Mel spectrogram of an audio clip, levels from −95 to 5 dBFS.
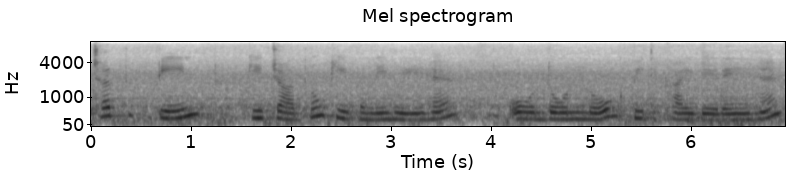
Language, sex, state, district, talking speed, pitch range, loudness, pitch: Hindi, female, Punjab, Pathankot, 140 wpm, 180-255 Hz, -17 LUFS, 195 Hz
